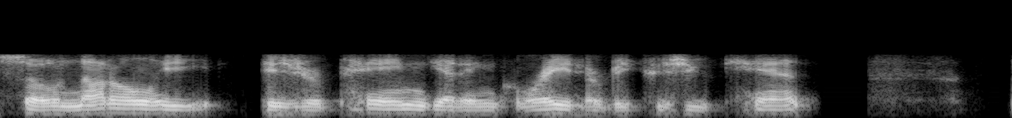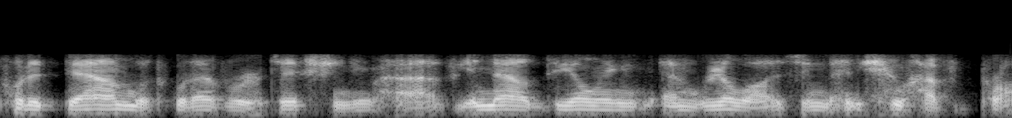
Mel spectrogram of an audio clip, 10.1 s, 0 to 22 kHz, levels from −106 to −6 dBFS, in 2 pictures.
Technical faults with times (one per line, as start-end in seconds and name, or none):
0.00-10.12 G.729 codec
2.89-2.97 VoIP packet loss concealed by the speech codec
6.31-6.42 VoIP packet loss concealed by the speech codec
